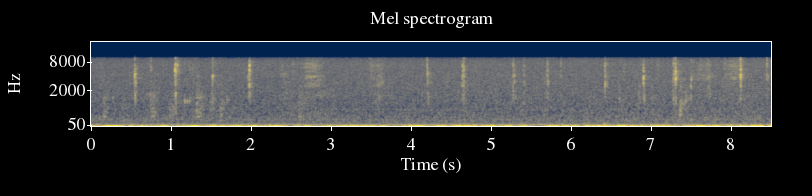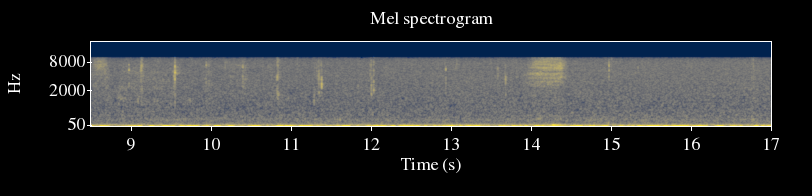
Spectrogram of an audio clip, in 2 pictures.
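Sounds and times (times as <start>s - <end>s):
chewing mouth clicks: 4.2s - 12.1s.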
